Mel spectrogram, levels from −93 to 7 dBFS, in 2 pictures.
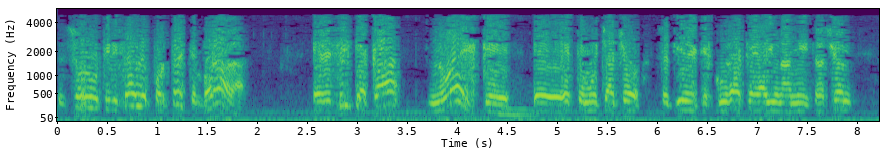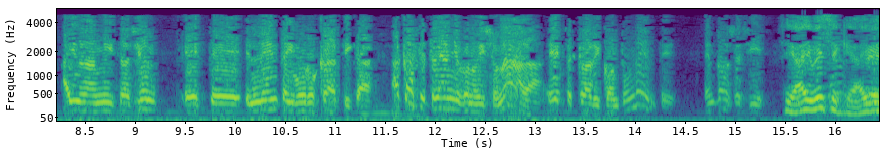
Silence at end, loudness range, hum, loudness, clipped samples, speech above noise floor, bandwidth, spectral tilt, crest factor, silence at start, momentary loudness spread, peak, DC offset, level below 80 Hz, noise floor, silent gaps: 0 s; 2 LU; none; -12 LUFS; under 0.1%; 28 dB; 5 kHz; -7 dB/octave; 12 dB; 0 s; 10 LU; 0 dBFS; 2%; -40 dBFS; -39 dBFS; none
